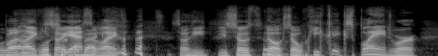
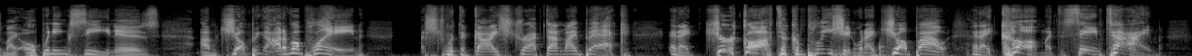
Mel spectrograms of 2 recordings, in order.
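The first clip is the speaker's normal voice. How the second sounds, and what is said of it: Imitates another person's voice. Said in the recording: “that's Steve-O impersonation.”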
